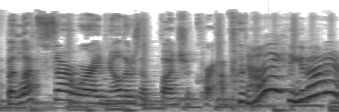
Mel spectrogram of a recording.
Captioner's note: laughs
